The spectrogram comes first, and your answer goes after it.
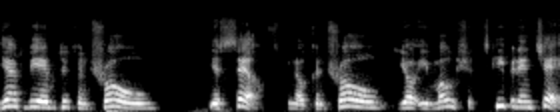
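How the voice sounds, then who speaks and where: The man's voice is high in pitch, with ordinary pitch variation. The background is quiet. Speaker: church talk show co-host. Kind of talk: casual discussion. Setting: remote call from father's hospital room. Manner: repetitive, emphatic. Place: home room. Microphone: video call.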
